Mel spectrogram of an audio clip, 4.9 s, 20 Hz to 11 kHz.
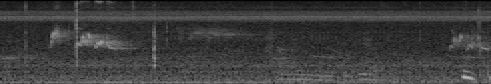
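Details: Red-whiskered bulbul phrases heard while trapping at Núi đá HB on 25 October 2020: a short burst of warbled, slurred notes near the start, another brief phrase at the end, over a steady high insect drone.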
